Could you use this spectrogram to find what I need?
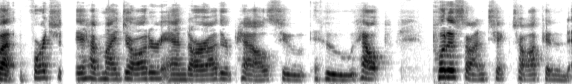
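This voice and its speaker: Recorded dry and close with no echo, a woman with a medium pitch sounds bright and sharp. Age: 70s. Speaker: children's singer. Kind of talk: interview.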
